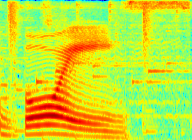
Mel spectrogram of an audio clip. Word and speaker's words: boys: E o garotos vai ser boys. E o som de Z no final, apesar de terminar com S, tem o som de Z no final, no plural.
